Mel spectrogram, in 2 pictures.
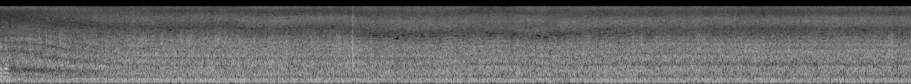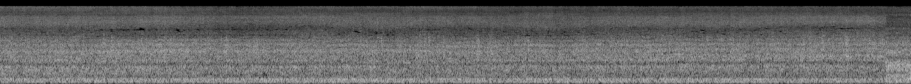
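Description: World corn combine harvester (102 HP) running steadily while harvesting corn, its engine and threshing machinery giving an even, unbroken noise.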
